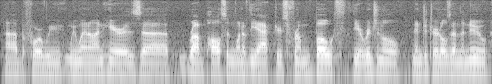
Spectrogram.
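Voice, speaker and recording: A man with a youthful-sounding voice talks through interview questions in an easygoing, chatty way, often pausing on fillers and starting his sentences over. His pitch sits in an ordinary middle range, and a faint ambient hiss hangs behind him. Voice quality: young-sounding voice. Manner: relaxed, many fillers and restarts. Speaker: voice actor and college instructor. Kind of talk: casual interview answers.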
